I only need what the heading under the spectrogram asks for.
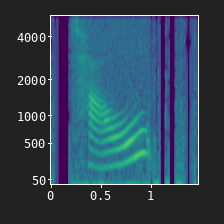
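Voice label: "cau2", Cantonese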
